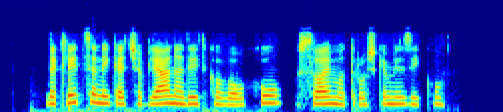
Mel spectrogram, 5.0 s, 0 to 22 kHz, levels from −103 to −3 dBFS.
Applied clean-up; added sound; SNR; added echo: neural mask model DeepFilterNet 3.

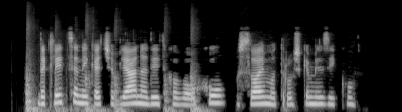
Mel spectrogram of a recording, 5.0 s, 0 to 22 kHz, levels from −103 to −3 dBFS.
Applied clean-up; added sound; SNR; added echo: classical method Wiener filter.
